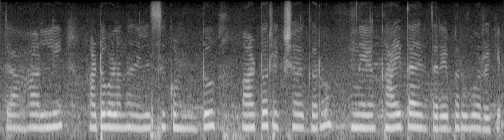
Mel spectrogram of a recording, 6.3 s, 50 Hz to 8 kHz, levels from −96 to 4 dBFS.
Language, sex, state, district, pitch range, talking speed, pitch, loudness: Kannada, female, Karnataka, Raichur, 230-245 Hz, 85 wpm, 240 Hz, -18 LUFS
